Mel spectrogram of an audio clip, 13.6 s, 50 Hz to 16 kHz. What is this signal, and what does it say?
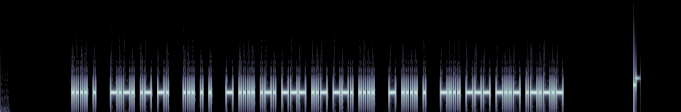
Morse code, heard as a keyed tone, about 28 wpm, 700 Hz. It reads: HE CAN SEE THROUGH THE BOX.
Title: Sentences from Top 1000 Words - Review Part 2 - 28wpm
